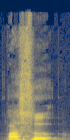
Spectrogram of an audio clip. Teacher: தனிக்குறில் எழுத்தை அடுத்து வல்லின உகரங்களில் ஒரு மாத்திரை அளவுக்கு முழுமையாக ஒலிக்கும். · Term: முற்றியலுகரம்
